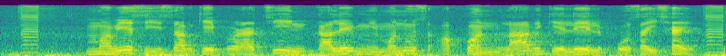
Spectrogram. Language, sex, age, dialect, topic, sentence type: Magahi, male, 31-35, Western, agriculture, statement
